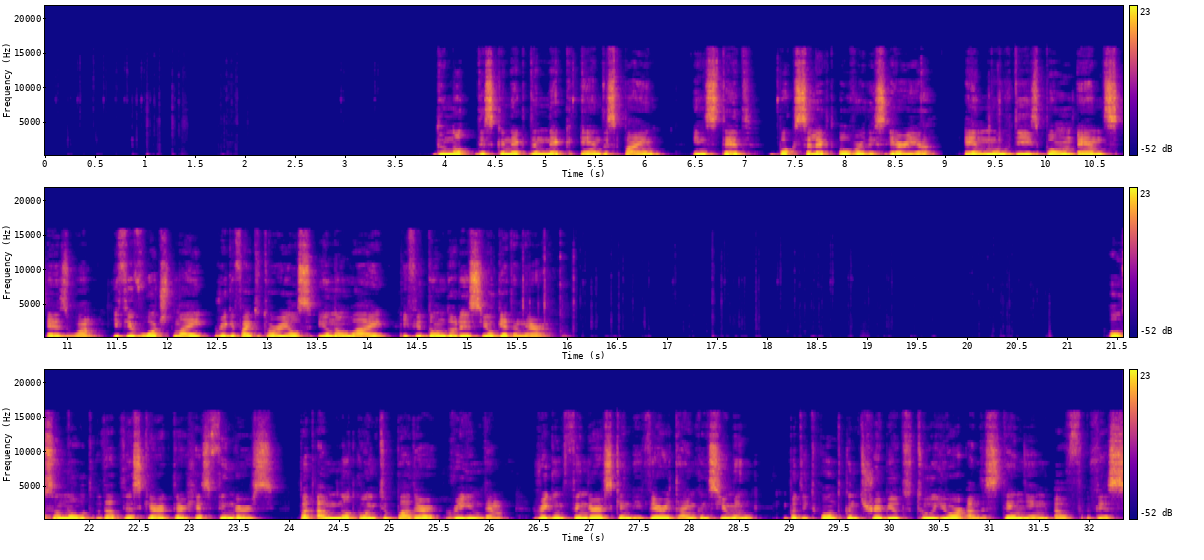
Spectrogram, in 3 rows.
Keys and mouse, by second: 0.0-0.9 typing, 0.4 click, 0.7 click, 1.0 shift+click, 1.3 shift+click, 1.8 shift+click, 5.7 g, 7.3-8.8 drag, 8.9 g, 9.4 g, 15.9 shift+click, 16.2-19.2 typing, 17.4 shift+middle click, 18.2 middle click, 18.4 shift+middle click, 18.6 click, 20.1 middle click, 20.3 shift+middle click, 21.0 Tab, 21.1 shift+middle click, 21.3 middle click.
